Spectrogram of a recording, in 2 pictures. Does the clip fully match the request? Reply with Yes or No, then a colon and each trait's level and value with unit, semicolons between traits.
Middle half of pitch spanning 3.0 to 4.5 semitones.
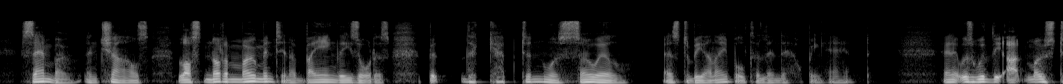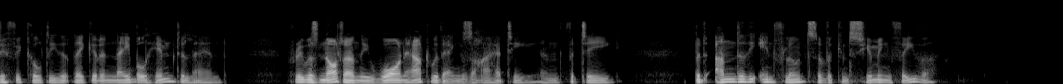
Yes: average, 3.8 semitones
